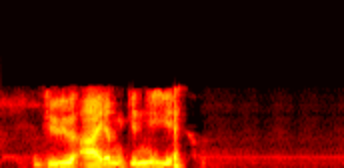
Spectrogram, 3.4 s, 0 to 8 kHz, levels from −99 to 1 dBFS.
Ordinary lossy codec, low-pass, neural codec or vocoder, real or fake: AAC, 16 kbps; 7.2 kHz; codec, 16 kHz, 1 kbps, FunCodec, trained on LibriTTS, 50 frames a second; fake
